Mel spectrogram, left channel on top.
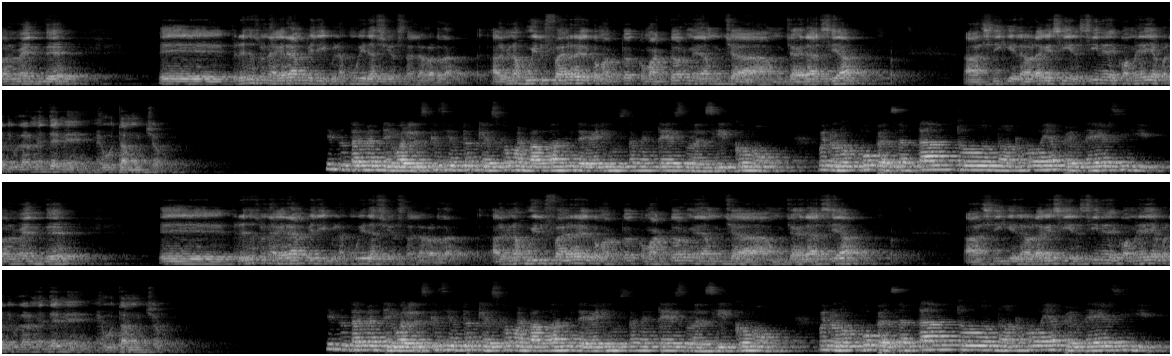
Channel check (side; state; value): both; normal; correlation 0.74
